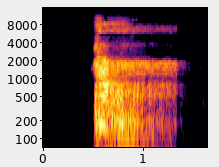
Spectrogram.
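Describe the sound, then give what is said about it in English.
A person voices a single rough, snarling dog growl, loud, starting abruptly and rasping steadily for about a second before cutting off into silence. “What is it I'm hearing? The growls of a dog?”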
